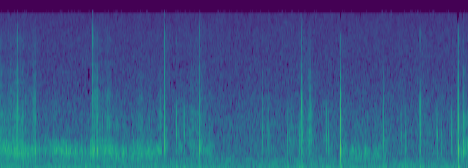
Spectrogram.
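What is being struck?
Paperback book cover.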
